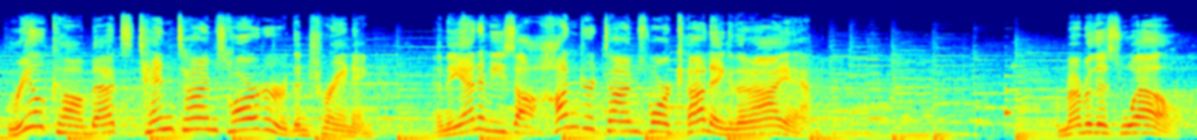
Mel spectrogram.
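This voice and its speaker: Cocky, swooping high-voiced young knight. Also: male voice, very animated, measured pace, music in the background. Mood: self-assured. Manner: teasing, theatrical. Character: cocky, playful young male knight captain, smugly mischievous. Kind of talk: video game voice acting.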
